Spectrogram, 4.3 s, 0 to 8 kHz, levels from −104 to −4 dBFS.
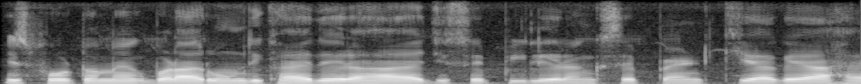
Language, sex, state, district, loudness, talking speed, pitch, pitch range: Hindi, male, Jharkhand, Deoghar, -19 LUFS, 250 wpm, 125 Hz, 120-125 Hz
